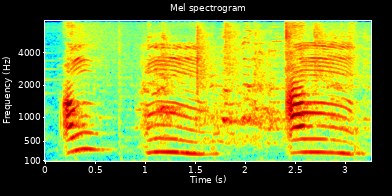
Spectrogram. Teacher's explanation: जिस वर्ण के उच्चारण में हवा केवल नाक से निकलती है, उसे कहते हैं अनुस्वार। जैसे अंग, अंग केवल नाक से आ रही है।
